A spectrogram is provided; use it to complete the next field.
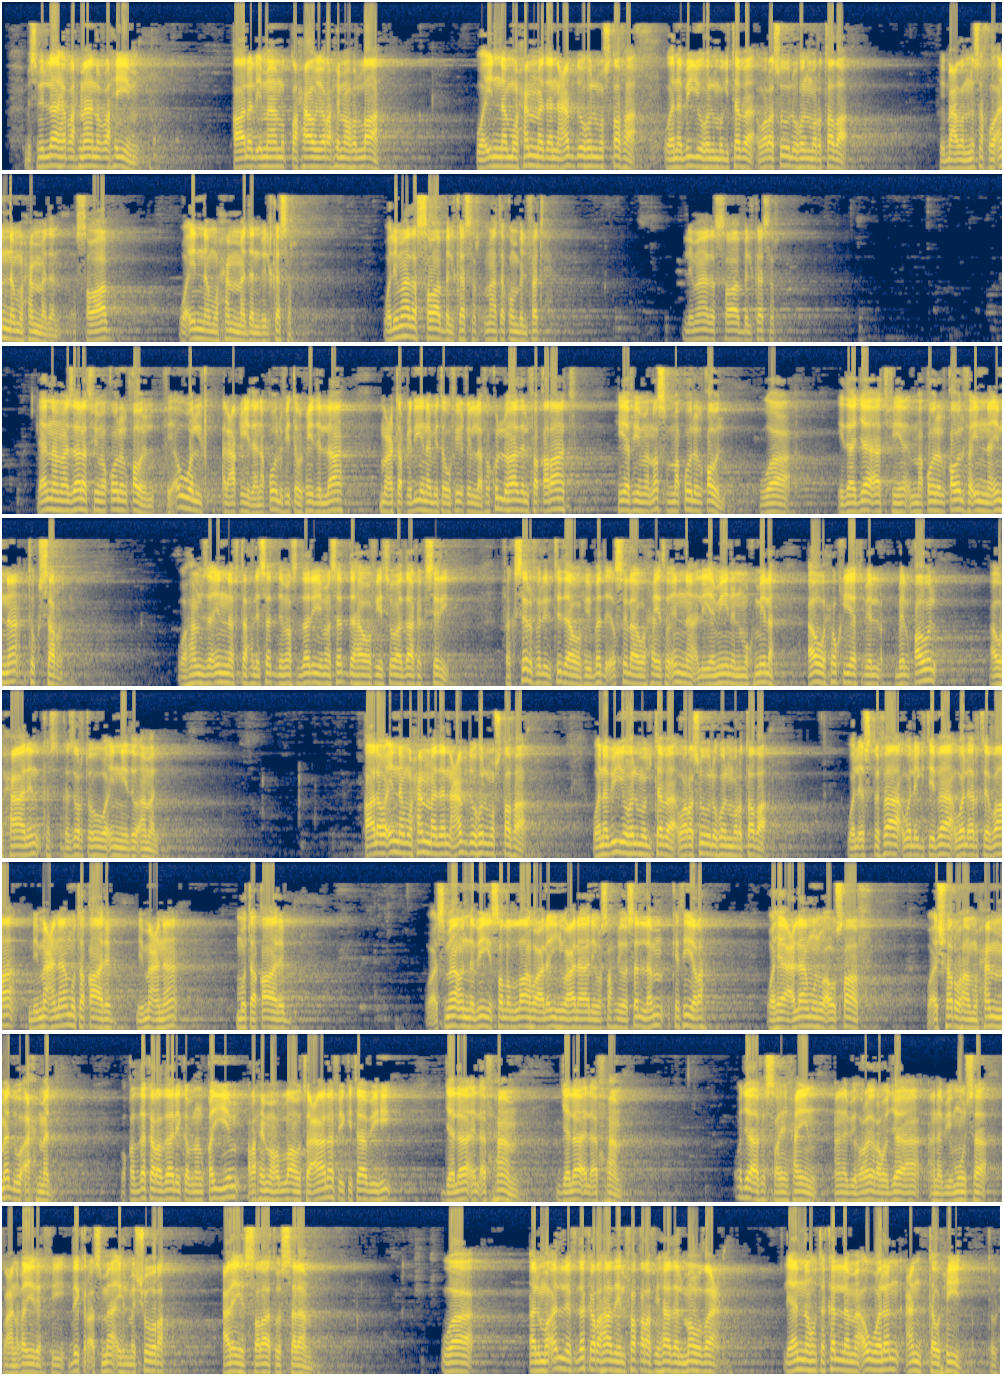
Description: الدرس التاسع من شرح العقيدة الطحاوية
